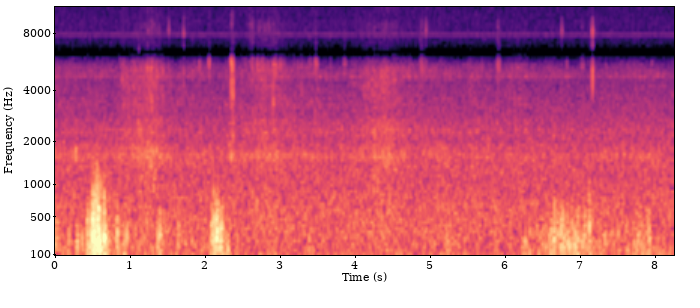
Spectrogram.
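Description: Wind gusts buffet outdoors.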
